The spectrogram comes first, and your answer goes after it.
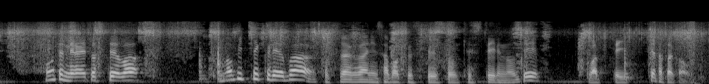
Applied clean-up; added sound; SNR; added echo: none; Walk, footsteps; 5 dB; none.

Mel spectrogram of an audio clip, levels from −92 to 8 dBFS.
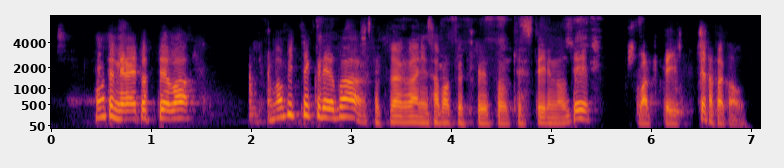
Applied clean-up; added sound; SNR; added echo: neural mask model Resemble Enhance denoiser.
